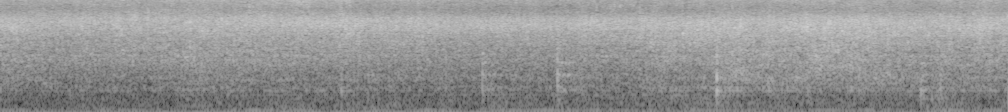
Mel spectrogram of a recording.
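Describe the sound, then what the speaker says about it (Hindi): Onions frying in cooking oil in a kadai give off a continuous, even sizzle with a few faint stirring taps, close and steady throughout, with no voices. "मैंने कढ़ाई में प्याज डाल दी है और कुकिंग ऑयल भी डाल दिया है। अब मैं प्याज को गोल्डन ब्राउन करूँगी"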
